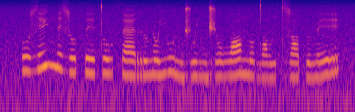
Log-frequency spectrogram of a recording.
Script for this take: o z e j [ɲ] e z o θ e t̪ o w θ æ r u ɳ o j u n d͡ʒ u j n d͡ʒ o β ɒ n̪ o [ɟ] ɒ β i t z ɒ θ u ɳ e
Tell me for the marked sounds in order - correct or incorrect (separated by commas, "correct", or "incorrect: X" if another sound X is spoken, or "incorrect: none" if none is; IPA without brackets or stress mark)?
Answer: incorrect: n̪, incorrect: d̪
